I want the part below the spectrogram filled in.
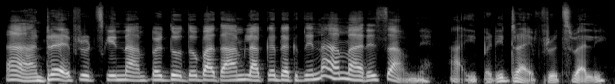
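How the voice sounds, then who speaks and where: A woman voicing a stubborn older mother-in-law in an animated family story, scolding and sarcastic. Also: mid-range voice, moderate pace, no room sound, studio quality, close to an everyday voice. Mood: scornful.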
